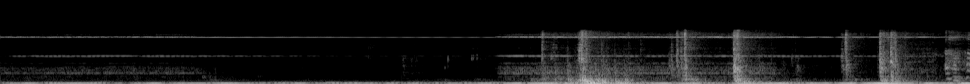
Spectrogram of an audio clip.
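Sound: telephone ringing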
